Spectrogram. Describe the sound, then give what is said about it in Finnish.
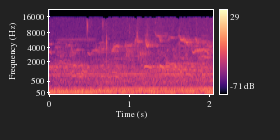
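Distant geese waking on a field, including taiga bean geese, tundra bean geese and barnacle geese, honk in a steady, overlapping chorus, their low calls blending into a faint, continuous murmur with scattered higher bird notes and no voices. “Ja nämä matalat äänet on hanhien ääniä. Siellä on hanhia kauempana.”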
